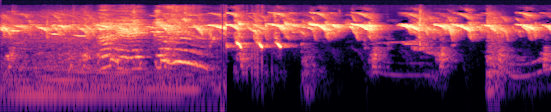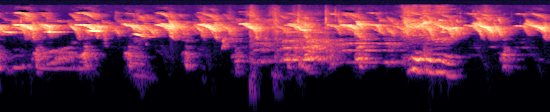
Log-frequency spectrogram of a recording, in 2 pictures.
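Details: Morning birdsong from small birds, with dense, high, quick chirps and twitters repeated throughout. Lower, looping warbled notes come and go, and a low, harmonic fowl-like sound is heard during the first two seconds.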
